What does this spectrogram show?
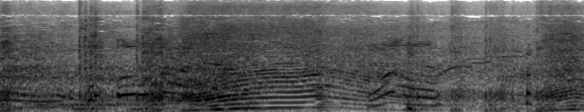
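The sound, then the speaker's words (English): A loud chainsaw-like cutting device runs steadily, its harsh buzzing drone rising and falling in pitch as it revs, with no talking over it. “Whoop, your baby's coming. Let me get the chainsaw out.”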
